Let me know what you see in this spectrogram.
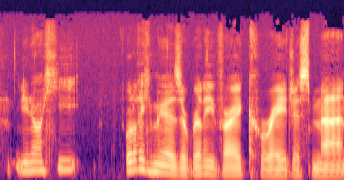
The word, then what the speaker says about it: Ulrich Mühe: I mean, the sound, which is in his last name, doesn't actually exist in the English language, so it's actually Ulrich Mühe.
